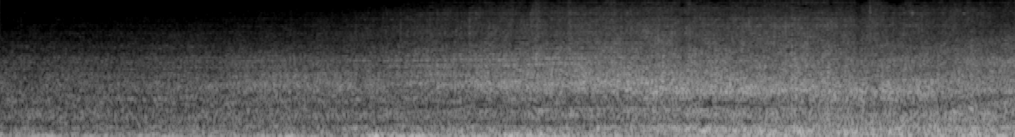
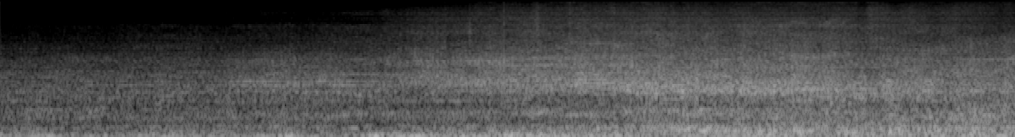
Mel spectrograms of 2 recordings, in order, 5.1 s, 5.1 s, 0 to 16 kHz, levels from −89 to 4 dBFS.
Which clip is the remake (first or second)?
second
